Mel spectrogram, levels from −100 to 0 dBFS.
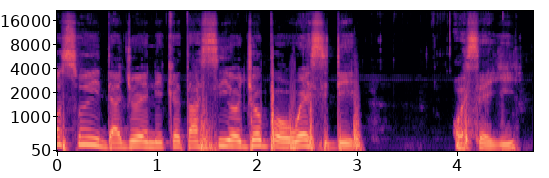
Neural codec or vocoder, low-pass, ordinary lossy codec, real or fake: none; none; none; real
